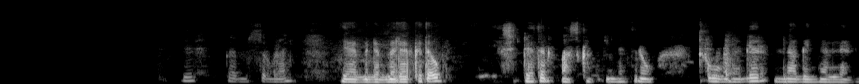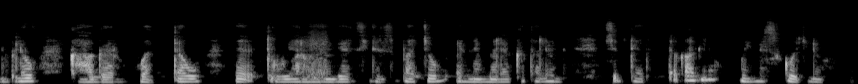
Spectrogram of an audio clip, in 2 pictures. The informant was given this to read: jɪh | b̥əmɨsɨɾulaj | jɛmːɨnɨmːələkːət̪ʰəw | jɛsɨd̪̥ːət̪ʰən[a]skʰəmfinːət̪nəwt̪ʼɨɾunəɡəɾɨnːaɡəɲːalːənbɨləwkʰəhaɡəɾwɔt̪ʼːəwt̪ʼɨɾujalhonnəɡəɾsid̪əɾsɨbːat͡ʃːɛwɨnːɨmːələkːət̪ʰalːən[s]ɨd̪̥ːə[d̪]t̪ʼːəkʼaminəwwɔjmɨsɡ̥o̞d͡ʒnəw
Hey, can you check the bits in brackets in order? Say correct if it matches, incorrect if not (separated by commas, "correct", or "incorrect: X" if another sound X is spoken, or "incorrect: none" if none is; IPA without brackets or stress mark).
correct, correct, incorrect: t̪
